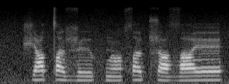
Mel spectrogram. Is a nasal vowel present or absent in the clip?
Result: present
